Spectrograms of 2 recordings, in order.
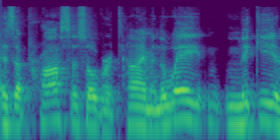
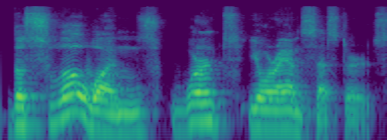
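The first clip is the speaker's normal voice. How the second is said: voice dropped down deep; 3 semitones lower than usual. Quoting what Richard would say, in Richard's deep voice. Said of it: "Richard would say in a deep voice".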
